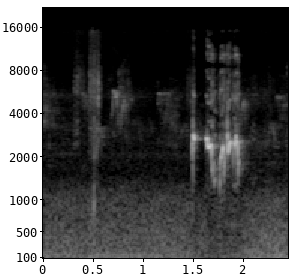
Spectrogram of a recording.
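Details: White-eared bulbul heard as a crisp, bubbly four- to five-note phrase near the end, preceded by soft, faint high calls.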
